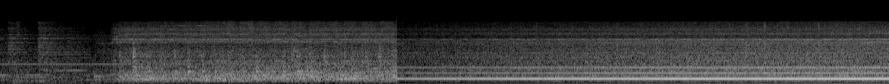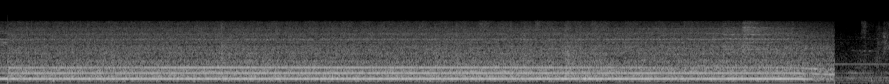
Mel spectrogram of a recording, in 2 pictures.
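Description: P4 thermal inkjet pouch printer running: a steady motor hum at one unchanging pitch over a hiss. It starts abruptly about four seconds in, after quieter mechanical noise, and cuts off about a second before the end.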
